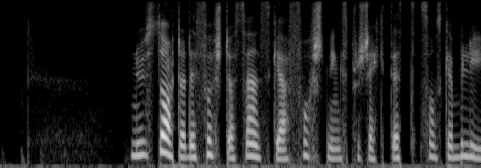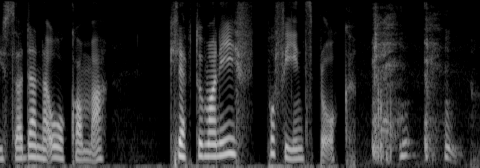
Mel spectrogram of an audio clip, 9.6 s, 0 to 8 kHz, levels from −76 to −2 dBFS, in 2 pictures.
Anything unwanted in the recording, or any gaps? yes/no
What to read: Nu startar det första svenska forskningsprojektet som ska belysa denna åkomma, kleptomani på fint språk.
yes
